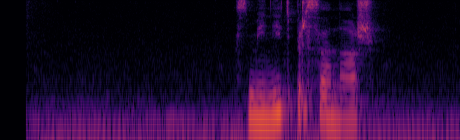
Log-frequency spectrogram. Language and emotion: Russian, neutral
